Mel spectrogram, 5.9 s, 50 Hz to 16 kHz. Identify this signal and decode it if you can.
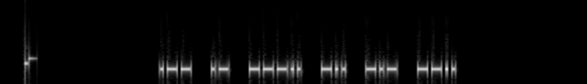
Morse code, heard as a keyed tone, about 36 wpm, spaced as for 25 wpm, 700 Hz. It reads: WA8DKZ
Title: USA Call Signs - 6 Characters - 2x Character Spacing - 35wpm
